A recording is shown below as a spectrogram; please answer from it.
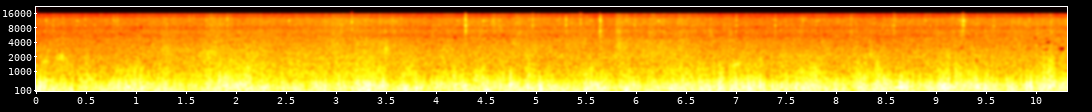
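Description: Wind buffeting the microphone in a steady, gusty rush, with footsteps on a concrete pier walkway.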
